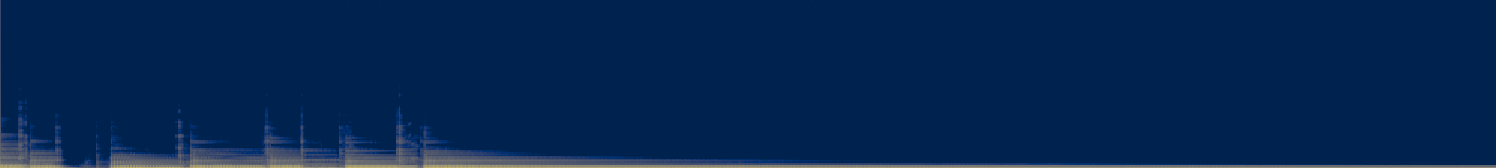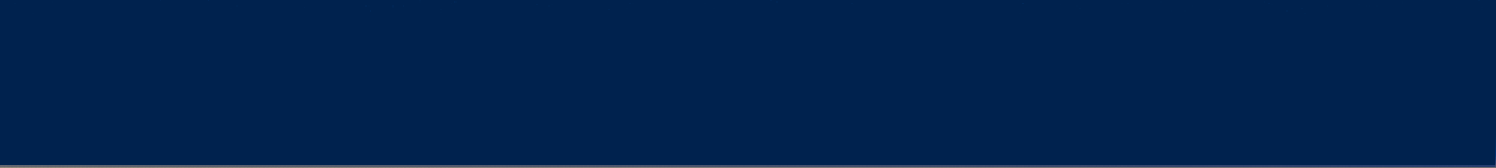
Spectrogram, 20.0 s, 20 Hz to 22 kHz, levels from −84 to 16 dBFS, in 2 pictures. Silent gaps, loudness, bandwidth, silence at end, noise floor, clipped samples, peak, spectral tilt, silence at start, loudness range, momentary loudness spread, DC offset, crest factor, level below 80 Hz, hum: none; -19 LUFS; 2.6 kHz; 0 s; -40 dBFS; under 0.1%; 0 dBFS; -13 dB/octave; 0 s; 23 LU; 24 LU; under 0.1%; 18 dB; -24 dBFS; none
